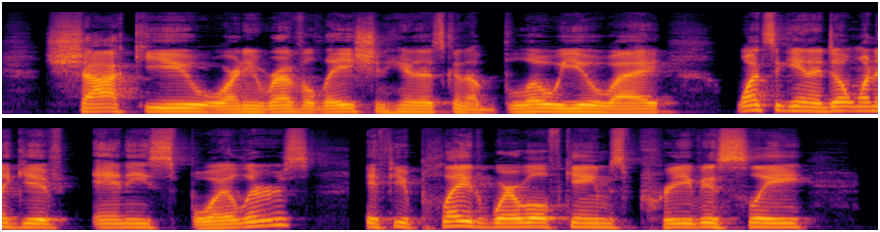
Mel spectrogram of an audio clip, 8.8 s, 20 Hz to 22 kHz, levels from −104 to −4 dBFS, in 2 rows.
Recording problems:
none

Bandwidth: 14.5 kHz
